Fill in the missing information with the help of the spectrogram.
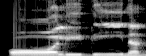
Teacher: نے ان میں لانا ہے ہا اور ہا میں۔ خالدین، دیکھیں خا کو پر موٹا کر کے کھڑا زبر ہے، کھینچیں گے بھی ساتھ ، خالدین، دال یا زیر دی، خالدین فیہا، ہم فیہا نہیں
